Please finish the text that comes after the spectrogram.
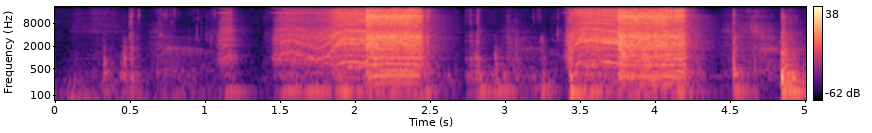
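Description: A power drill drives a pocket hole screw into a wooden table frame in two loud whining runs, pitch rising and falling as the screw bites, with clicks and handling noise in between.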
